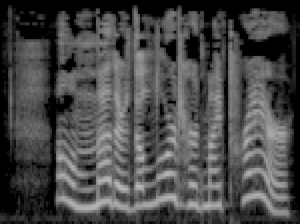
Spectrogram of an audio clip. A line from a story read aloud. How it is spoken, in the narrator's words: Maggie exclaimed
